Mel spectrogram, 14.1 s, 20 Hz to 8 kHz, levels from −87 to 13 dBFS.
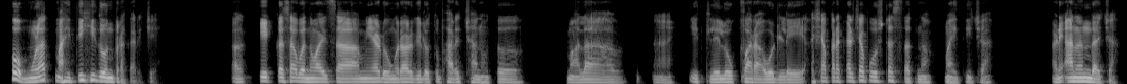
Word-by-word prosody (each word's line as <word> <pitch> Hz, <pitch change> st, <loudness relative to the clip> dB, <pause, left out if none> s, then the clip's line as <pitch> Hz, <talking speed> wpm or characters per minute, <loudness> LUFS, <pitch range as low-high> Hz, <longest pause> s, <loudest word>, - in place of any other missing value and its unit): हो, 220 Hz, -, +8 dB
मुळात 140 Hz, +8 st, +5 dB
माहिती 135 Hz, +4 st, +2 dB
ही 185 Hz, -, +4 dB
2 145 Hz, -5 st, +5 dB
प्रकारची 125 Hz, -, -9 dB
आहे. -, -, -19 dB
अ, -, -, -5 dB, 0.2 s
केक 145 Hz, -1 st, +5 dB
कसा 140 Hz, 0 st, +3 dB
बनवायचा? 120 Hz, -2 st, +2 dB, 0.2 s
मी 120 Hz, 0 st, +1 dB
या 120 Hz, -, +3 dB
डोंगरावर 115 Hz, +1 st, +1 dB
गेलो 110 Hz, -1 st, -1 dB
होतो. 110 Hz, +1 st, -8 dB
फारच 110 Hz, 0 st, -3 dB
छान 105 Hz, -4 st, -3 dB
होतं. 105 Hz, +1 st, -6 dB, 0.6 s
मला 105 Hz, +2 st, -2 dB, 0.8 s
अ, 95 Hz, -2 st, -10 dB, 0.4 s
इथले 110 Hz, 0 st, -2 dB
लोक 115 Hz, -1 st, -1 dB
फार 115 Hz, -1 st, 0 dB
आवडले. 105 Hz, -1 st, -1 dB, 0.2 s
अशा 130 Hz, +3 st, -2 dB
प्रकारच्या 145 Hz, +2 st, 0 dB
पोस्ट 150 Hz, -1 st, -3 dB
असतात 110 Hz, -10 st, -5 dB
ना, 105 Hz, 0 st, -3 dB, 0.2 s
माहितीच्या 95 Hz, 0 st, -6 dB, 0.8 s
आणि 125 Hz, +4 st, +1 dB
आनंदाच्या. 135 Hz, -6 st, +4 dB
115 Hz, 140 wpm, -25 LUFS, 105-135 Hz, 0.8 s, हो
